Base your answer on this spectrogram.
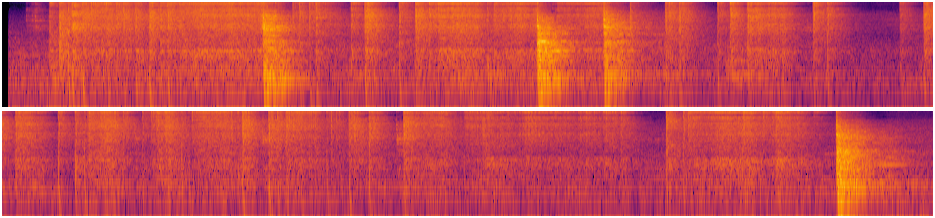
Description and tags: Simple welding with a few thumps of the hammer on the metal.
